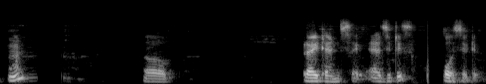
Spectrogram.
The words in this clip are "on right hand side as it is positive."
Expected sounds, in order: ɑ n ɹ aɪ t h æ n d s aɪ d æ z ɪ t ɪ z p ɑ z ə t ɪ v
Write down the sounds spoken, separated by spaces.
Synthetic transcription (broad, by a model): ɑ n ɹ aɪ t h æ n d s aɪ æ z ɪ t ɪ z p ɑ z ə t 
